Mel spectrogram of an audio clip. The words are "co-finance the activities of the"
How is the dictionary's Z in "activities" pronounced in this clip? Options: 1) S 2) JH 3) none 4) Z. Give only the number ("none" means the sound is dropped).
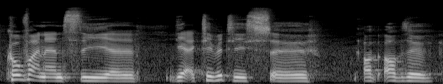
1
